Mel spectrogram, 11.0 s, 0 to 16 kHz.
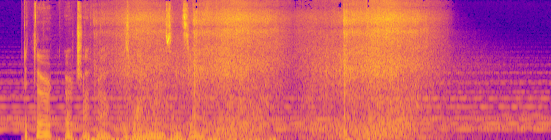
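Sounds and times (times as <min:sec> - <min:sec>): soft sustained music: 0:00.0 - 0:11.0
ocean wave breaking: 0:01.9 - 0:09.5.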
